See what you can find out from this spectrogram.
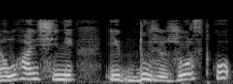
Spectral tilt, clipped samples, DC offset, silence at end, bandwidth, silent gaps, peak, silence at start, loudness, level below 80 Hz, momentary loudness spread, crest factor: -5 dB/octave; under 0.1%; under 0.1%; 0.05 s; 8.8 kHz; none; -6 dBFS; 0 s; -18 LUFS; -52 dBFS; 5 LU; 12 dB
